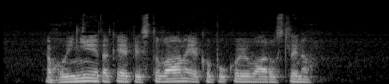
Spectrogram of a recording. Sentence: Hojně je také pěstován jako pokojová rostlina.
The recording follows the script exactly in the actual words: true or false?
true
